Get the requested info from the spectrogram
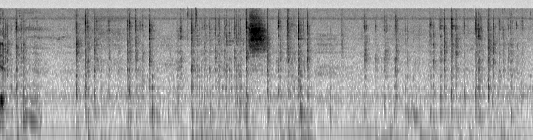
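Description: Typing on a computer keyboard: a run of irregular key clicks as code is entered.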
